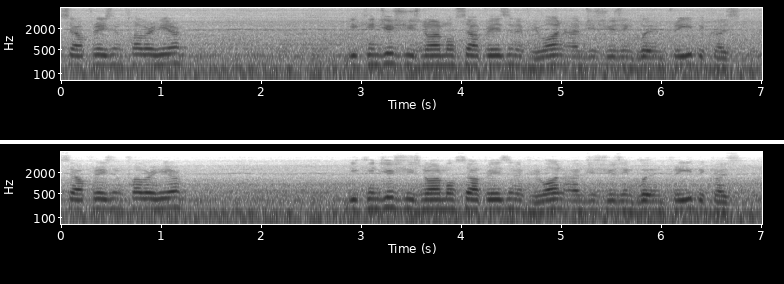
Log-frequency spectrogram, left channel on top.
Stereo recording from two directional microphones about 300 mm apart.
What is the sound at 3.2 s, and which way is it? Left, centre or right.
Speech, centre.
